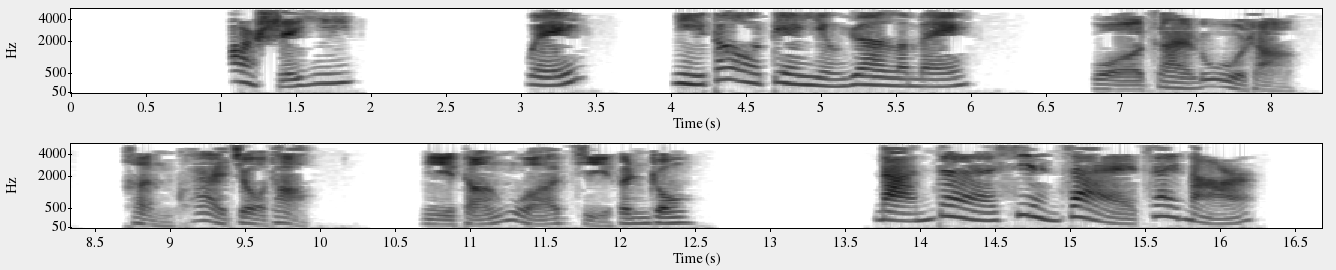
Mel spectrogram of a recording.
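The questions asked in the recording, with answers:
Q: 男的现在在哪儿?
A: 在路上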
